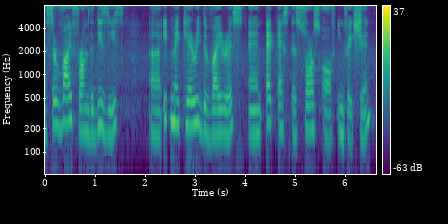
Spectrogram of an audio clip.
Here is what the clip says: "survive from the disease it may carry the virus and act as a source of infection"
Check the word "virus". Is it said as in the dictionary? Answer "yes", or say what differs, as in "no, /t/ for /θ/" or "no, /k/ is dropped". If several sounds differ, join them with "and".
yes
